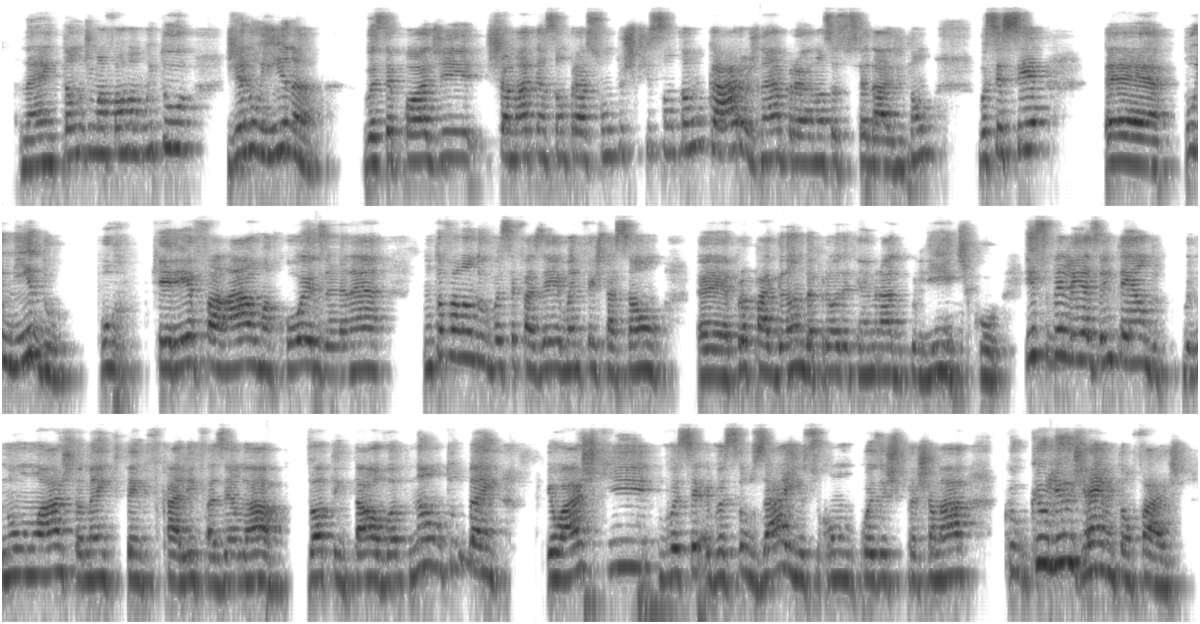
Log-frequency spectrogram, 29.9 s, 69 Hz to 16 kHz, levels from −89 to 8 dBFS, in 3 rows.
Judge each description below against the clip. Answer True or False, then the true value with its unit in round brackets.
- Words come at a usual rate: True (165 wpm)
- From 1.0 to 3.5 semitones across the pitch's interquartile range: False (4.2 semitones)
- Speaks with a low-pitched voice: False (235 Hz)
